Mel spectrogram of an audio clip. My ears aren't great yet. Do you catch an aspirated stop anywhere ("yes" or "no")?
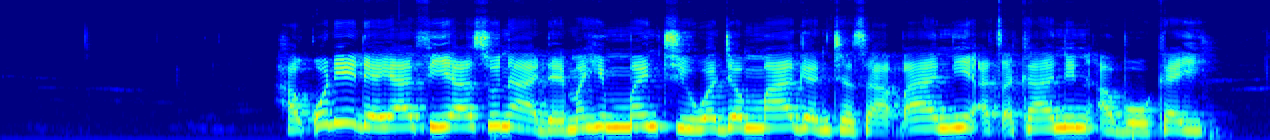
no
